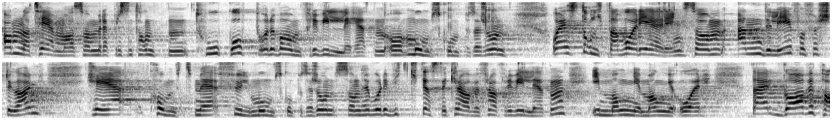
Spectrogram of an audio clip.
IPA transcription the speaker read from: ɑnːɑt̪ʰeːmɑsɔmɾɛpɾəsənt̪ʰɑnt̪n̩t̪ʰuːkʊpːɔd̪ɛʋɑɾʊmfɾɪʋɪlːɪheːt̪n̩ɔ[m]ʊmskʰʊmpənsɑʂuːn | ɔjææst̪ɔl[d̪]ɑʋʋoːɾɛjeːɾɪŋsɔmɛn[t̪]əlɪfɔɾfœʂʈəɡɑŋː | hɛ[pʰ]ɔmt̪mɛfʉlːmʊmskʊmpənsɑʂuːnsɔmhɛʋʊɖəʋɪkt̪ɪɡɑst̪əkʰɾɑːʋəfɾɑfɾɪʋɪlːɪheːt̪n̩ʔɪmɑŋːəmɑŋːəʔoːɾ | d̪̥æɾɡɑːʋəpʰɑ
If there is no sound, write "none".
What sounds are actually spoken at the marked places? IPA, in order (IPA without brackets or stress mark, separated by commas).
m, t̪, d̪, kʰ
